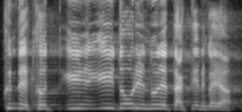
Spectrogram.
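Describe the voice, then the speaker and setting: A woman's voice: high voice, normal speed, bright, forceful tone. An older woman preaching at a revival meeting, telling folksy anecdotes and acting out dialogue. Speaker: missionary preacher.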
